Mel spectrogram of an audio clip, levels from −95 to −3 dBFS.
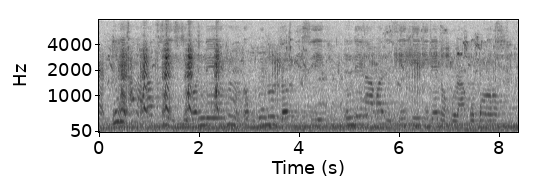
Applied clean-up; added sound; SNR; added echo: none; Bird; -4 dB; reverberation time 1.4 s.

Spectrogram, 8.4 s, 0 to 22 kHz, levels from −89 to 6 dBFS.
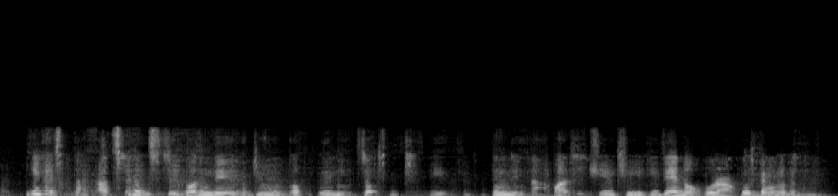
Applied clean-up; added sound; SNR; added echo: neural mask model DeepFilterNet 3.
